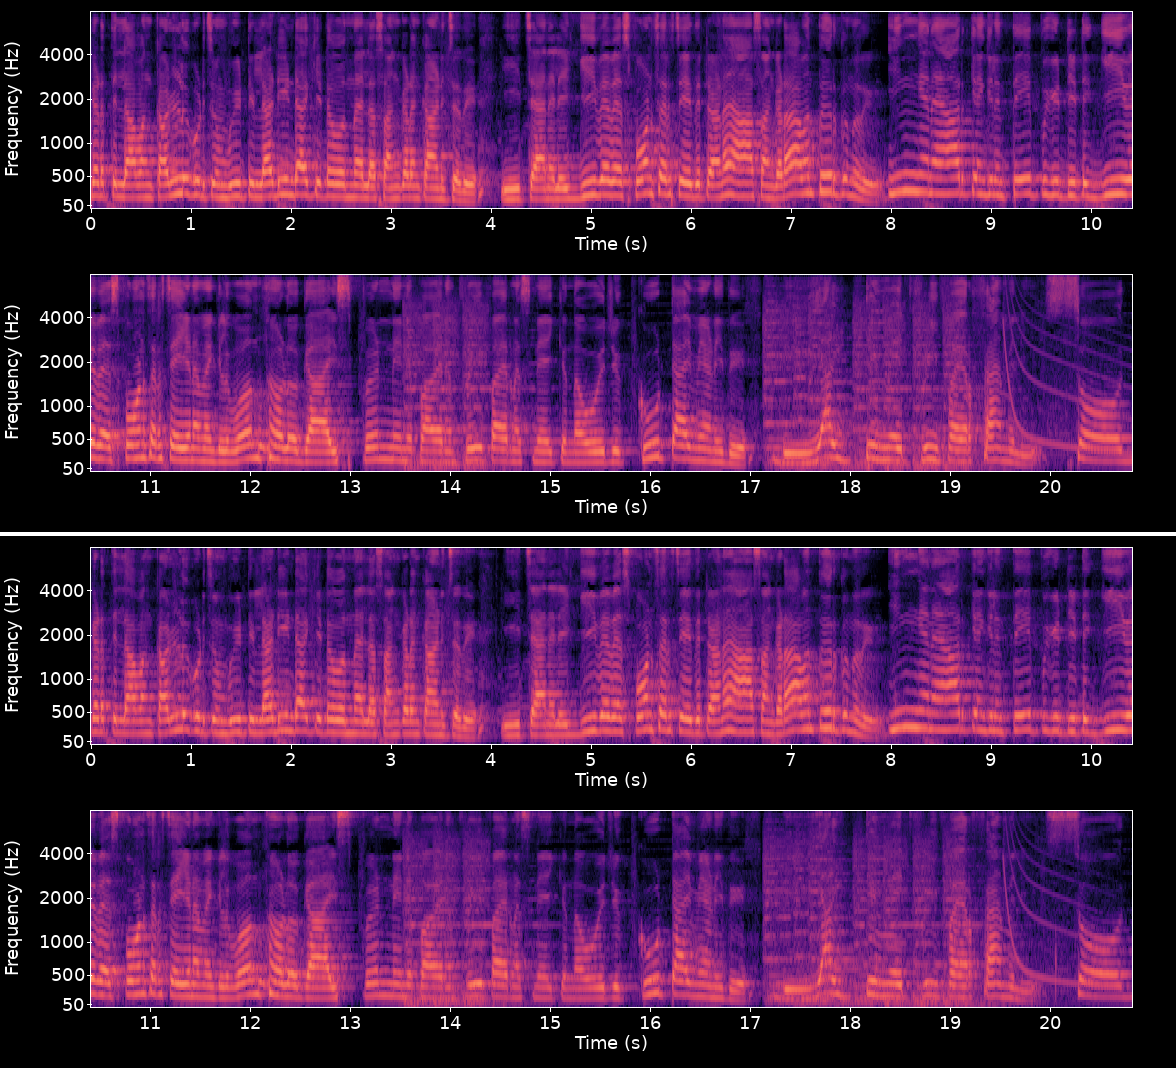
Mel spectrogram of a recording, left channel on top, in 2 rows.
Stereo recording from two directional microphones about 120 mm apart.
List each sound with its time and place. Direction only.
0.0 s speech: 35° left (ahead or behind)
1.6 s speech: 35° left (ahead or behind)
8.3 s speech: 45° left (ahead or behind)
14.4 s speech: 45° left (ahead or behind)
18.4 s speech: 35° left (ahead or behind)
20.2 s speech: 45° left (ahead or behind)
